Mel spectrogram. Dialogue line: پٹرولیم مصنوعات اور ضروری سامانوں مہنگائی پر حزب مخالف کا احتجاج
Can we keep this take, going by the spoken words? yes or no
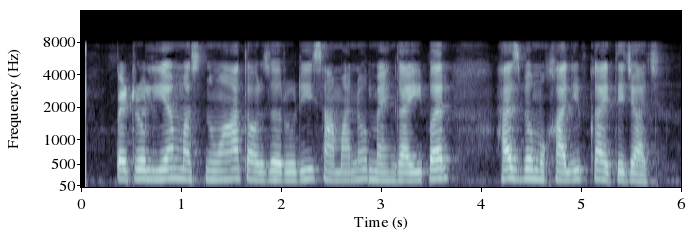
yes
